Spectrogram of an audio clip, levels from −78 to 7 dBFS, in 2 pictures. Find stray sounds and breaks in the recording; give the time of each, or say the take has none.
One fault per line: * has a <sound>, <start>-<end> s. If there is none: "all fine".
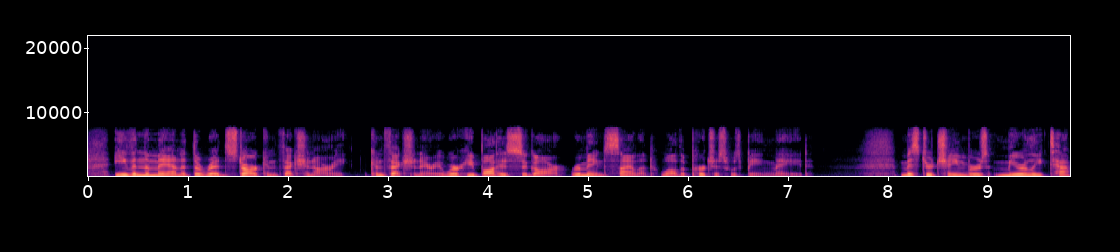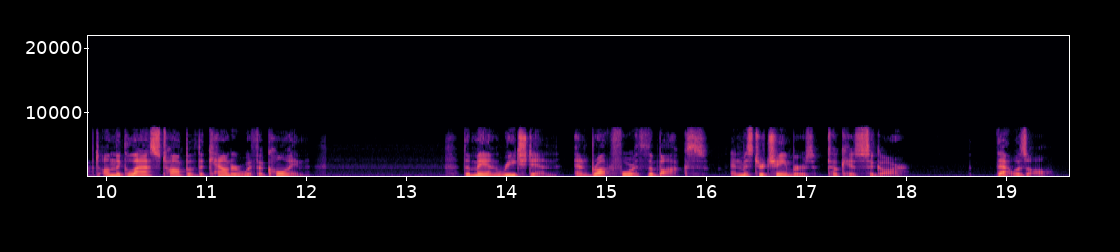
all fine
